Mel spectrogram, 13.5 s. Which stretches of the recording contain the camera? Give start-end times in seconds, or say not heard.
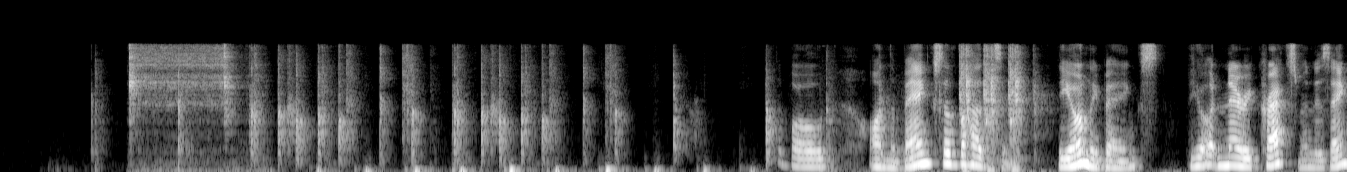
1.2-2.7, 9.6-10.3.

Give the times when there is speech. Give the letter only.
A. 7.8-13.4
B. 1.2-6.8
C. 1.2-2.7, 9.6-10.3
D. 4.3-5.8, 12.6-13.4
A.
